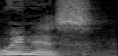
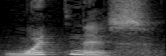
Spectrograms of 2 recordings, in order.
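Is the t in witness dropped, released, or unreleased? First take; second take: dropped; unreleased. First: The t is left out completely. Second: The t is held without being released. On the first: The speaker calls it wrong. "但是不读也不行，也不能读成witness" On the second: The speaker calls it right. "注意这个t 是失去爆破"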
